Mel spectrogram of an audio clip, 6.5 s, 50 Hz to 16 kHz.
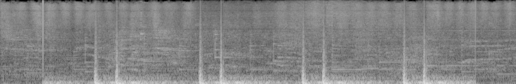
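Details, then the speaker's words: Resting heartbeat of a Grade 6 student, heard through a simple model stethoscope in a school science demonstration before jumping jacks: four clear, steady lub-dub beats. The rate was counted as 100 per minute. "now I can hear heartbeats so I'm going to measure his heartbeats per minute"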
